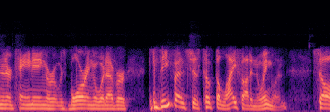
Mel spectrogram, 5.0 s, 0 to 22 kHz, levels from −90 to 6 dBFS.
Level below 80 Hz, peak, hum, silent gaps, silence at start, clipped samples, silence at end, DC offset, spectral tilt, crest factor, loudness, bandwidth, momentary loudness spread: -52 dBFS; -4 dBFS; none; none; 0 s; under 0.1%; 0 s; under 0.1%; -9.5 dB/octave; 12 dB; -17 LUFS; 4.2 kHz; 8 LU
